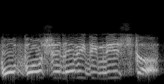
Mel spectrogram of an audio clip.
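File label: Serbian searchlite mood high; War Thunder; speech srb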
